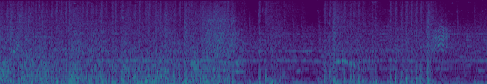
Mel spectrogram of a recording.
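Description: A Vulcan cannon in the video game Enter the Gungeon fires a loud, continuous rapid stream of shots for about three seconds, then weaker sporadic firing follows.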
